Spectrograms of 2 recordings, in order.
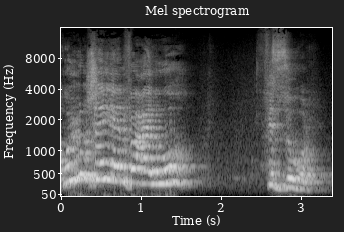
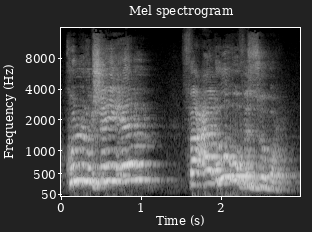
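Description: First: The pause comes after the third word. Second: The pause comes after the second word. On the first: Everything they did is recorded in the scriptures. The speaker calls it right. "هيك صح المعنى" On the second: Everything is such that they did it in the scriptures. The speaker calls it wrong. "رائع الوقف هو الذي يعني طريقة قراءة الآية"

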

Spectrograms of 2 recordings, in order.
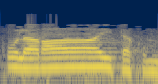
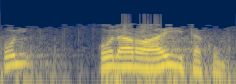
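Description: First: The second hamza becomes a long vowel. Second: The second hamza is softened, not replaced. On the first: The speaker calls it wrong. "ما تقول" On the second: The speaker calls it right. "ليس هناك إبدال إنما هناك التسهيل"

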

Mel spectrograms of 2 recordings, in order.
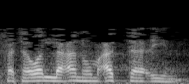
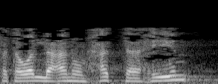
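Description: First: Both words begin with a throaty 'ayn sound. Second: Both words begin with a breathy h sound. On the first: This is the dialect of another tribe. "على لغة هذيل" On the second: This is the dialect of one tribe. "فعلى لغة قريش"

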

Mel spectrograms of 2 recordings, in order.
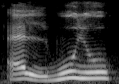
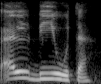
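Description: First: The first consonant takes a u vowel. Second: The first consonant takes an i vowel. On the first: The speaker calls it right. "انتبهي لضم البه" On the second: The speaker calls it wrong. "محدش يقول البيوت"

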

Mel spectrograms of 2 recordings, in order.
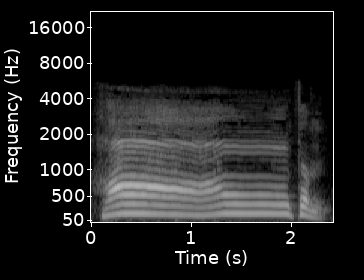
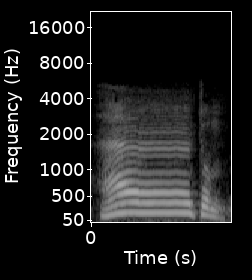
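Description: First: A long first vowel and a softened glottal stop. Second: A short first vowel and a softened glottal stop. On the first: "بإثبات الألف وتسهيل الهمزة" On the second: "حذف الألف وتسهيل الهمزة"

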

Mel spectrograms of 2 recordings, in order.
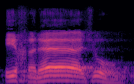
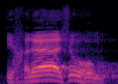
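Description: No difference in how they are said.

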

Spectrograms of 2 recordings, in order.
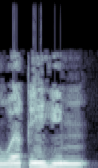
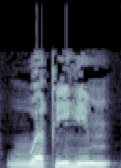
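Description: First: The qaf's vowel is clipped, merging everything into one word. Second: The qaf is pressed lightly, separating the waw. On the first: The waw seems part of one single word. The speaker calls it wrong. "لا نختلس كسرة القاف ولا نشعر السامع بأنها مدرجة في كلمة واحدة" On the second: The waw is a separate word joined to the verb. The speaker calls it right. "نضغط ضغطة خفيفة على حرف القاف حتى تفصل الواو عن أصل الكلمة"

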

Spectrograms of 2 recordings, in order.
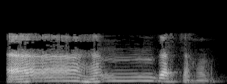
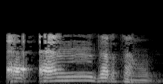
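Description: First: The second glottal stop is softened after a long vowel. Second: Both glottal stops are fully pronounced. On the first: "حقق الهمزة الأولى وسهل الثانية وجعل بينهما ألفا" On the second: "بتحقيق الهمزة الأولى والثانية"

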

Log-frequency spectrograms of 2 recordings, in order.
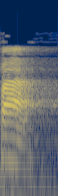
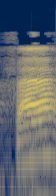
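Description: First: The consonant is made with both lips. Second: The consonant is made with upper teeth and lower lip. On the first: The speaker calls it wrong. "Kalau diucapkan dengan bibir bawah, bibir atas, fa, fa keliru" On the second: The speaker calls it right. "ujung dua bagi ke atas dengan perut bibir bawah"

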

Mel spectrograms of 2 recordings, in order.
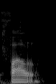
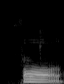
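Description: First: The vowel does not sound like 'call'. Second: The vowel sounds like the vowel in 'call'. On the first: The speaker calls it wrong. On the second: The speaker calls it right.

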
